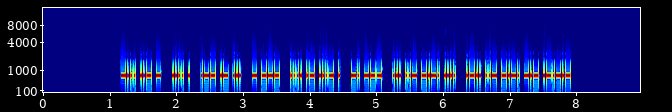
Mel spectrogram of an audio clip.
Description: Morse code, heard as a keyed tone, about 50 wpm, 700 Hz. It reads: BUT HE WAS TO HAVE NO SUCH LUCK.
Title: Sentences from Top 1500 Words 50wpm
